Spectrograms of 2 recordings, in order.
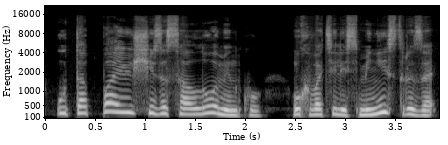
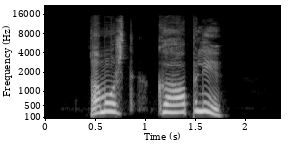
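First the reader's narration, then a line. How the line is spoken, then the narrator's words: Timid interjection. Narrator (Russian): робко вставил какой-то безвестный лекарь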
